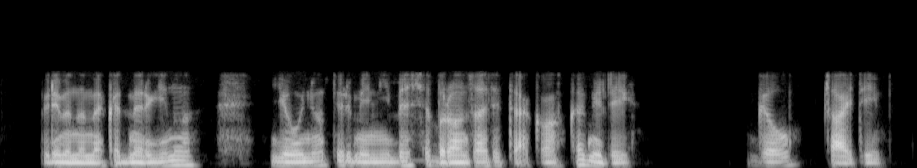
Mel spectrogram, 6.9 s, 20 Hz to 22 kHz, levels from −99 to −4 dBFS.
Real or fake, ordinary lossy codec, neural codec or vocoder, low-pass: real; Opus, 24 kbps; none; 3.6 kHz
